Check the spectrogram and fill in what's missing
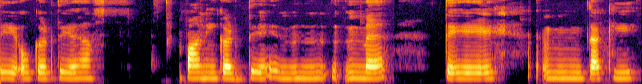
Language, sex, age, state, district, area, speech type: Dogri, female, 18-30, Jammu and Kashmir, Samba, urban, spontaneous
